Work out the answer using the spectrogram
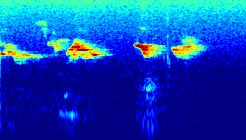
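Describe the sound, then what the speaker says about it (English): A faint, old recording of a bird singing, made in Ithaca, New York, with a few short bright warbled phrases over a low hissy background. "You're listening to the earliest recording of a bird singing that was ever made."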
